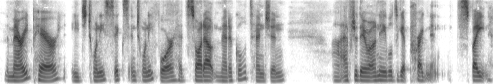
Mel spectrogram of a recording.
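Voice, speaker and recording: A woman with a notably low voice reads a news item aloud for a podcast and breaks into amused giggles as she goes. The sound is dry and up close. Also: a little mellow, dry recording. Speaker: podcast co-host. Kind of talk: reading a news story aloud with commentary.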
